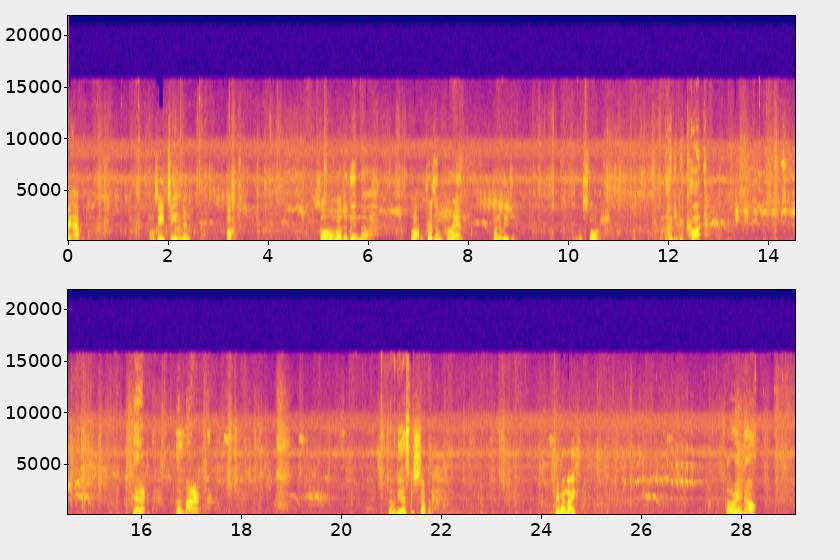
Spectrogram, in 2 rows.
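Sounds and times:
bird trill: 0:00.0 - 0:22.6, 0:24.0 - 0:28.4
birds calling high whistled notes: 0:00.0 - 0:29.0
footsteps on forest floor: 0:00.0 - 0:29.0.

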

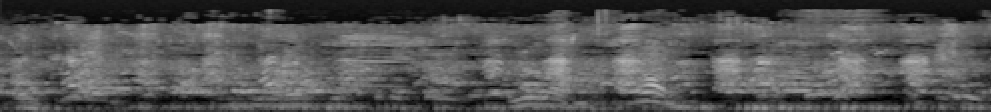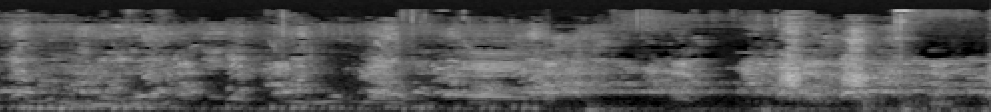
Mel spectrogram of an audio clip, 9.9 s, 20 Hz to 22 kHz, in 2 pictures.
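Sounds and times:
dogs yelping and whining: 0:00.0 - 0:09.9
people's voices: 0:00.0 - 0:09.9.

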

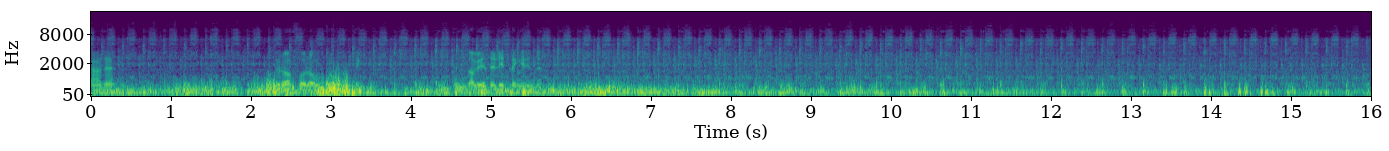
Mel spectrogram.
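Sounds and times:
boat engine running steadily: 0:00.0 - 0:16.0.

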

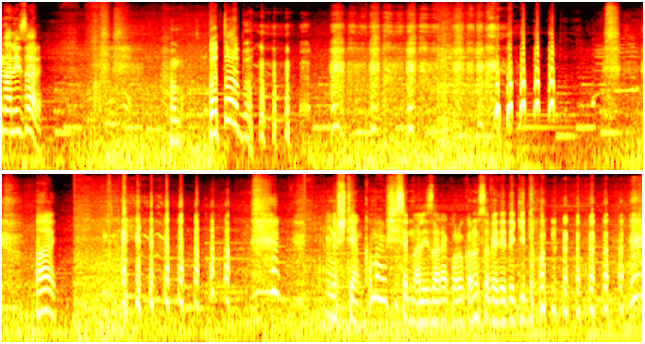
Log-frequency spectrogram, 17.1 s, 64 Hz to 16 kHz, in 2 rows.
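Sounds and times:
music: 0:00.0 - 0:09.2, 0:09.9 - 0:17.0
motorcycles idling: 0:09.5 - 0:17.0.

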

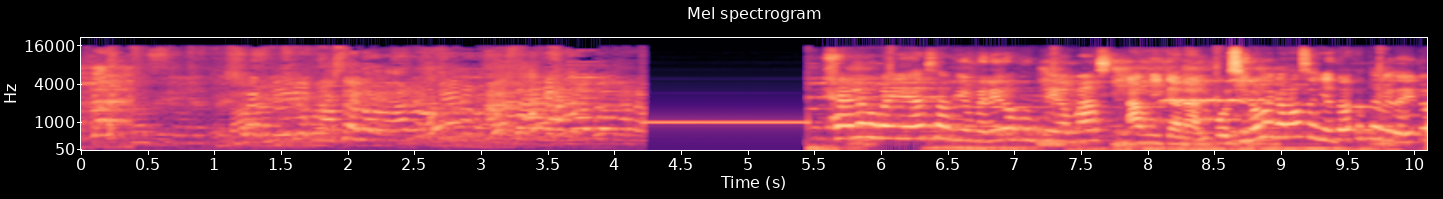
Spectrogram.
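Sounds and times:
censor beep: 0:04.2 - 0:05.5
music: 0:05.5 - 0:10.0
people talking: 0:05.6 - 0:10.0.

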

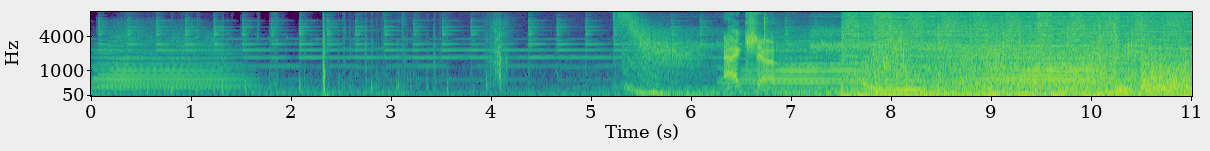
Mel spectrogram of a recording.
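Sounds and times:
cartoon train horn: 0:00.0 - 0:01.4, 0:06.3 - 0:10.9.

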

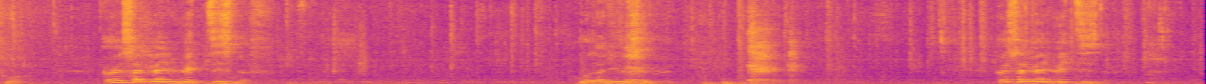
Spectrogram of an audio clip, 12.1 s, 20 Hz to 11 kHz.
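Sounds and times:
man speaking: 0:01.0 - 0:02.8, 0:05.8 - 0:06.9, 0:10.0 - 0:11.2.

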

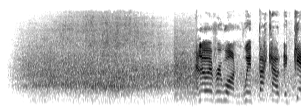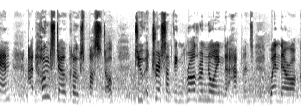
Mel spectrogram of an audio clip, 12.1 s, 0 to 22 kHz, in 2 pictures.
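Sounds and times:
road traffic rushing: 0:00.1 - 0:12.0.

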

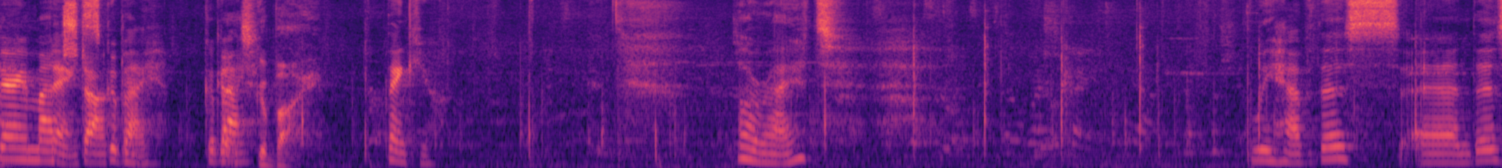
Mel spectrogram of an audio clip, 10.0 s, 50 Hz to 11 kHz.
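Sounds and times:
soft footsteps on hard floor: 0:02.0 - 0:08.7.

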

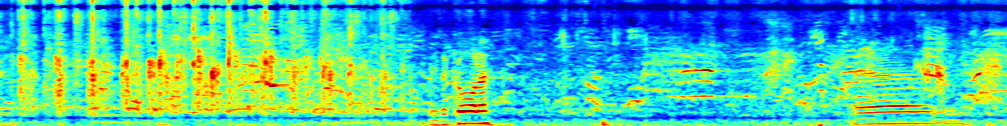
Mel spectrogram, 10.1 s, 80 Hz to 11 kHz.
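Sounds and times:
crowd clapping: 0:00.0 - 0:04.4.

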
